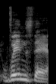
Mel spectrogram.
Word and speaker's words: Wednesday: head yeah and then Wednesday I'm like who the decided that's how you spell Wednesday There's No D oh the D is silent I'm like [ __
